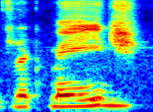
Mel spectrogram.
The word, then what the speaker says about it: TrackMage: So it's mage, like major, track mage.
